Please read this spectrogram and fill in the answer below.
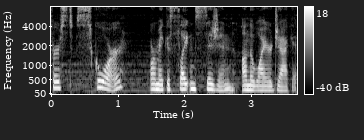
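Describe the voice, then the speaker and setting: A woman's lively intonation at a fairly slow pace, with music in the background. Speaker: voice actor. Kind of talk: eLearning instructional narration, soldering how-to.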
